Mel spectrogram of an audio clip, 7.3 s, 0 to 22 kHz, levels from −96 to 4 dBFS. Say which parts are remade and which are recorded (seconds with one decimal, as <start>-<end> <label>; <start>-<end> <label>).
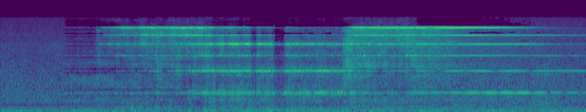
0.0-0.8 recorded; 0.8-5.2 remade; 5.2-7.3 recorded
